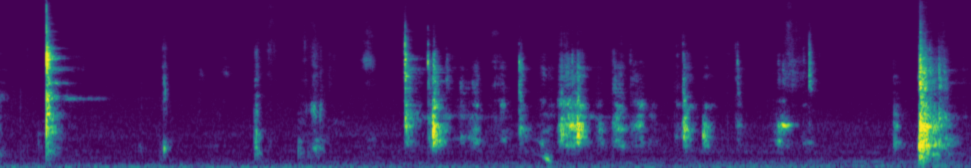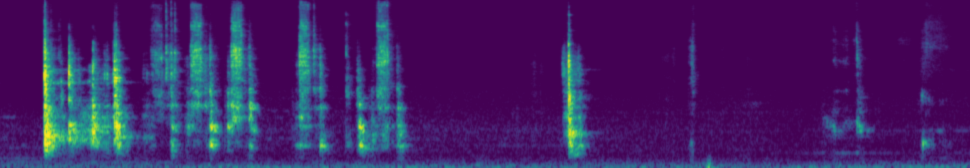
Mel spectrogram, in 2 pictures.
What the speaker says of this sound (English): let's just get that tightened up with the wrench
